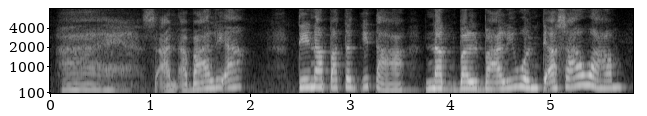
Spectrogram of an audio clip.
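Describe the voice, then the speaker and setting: A concerned older mother in an Ilocano radio drama. Her voice is fairly high, with an Ilocano accent and a caring, questioning manner. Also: expressive, a little slow. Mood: gently questioning.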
